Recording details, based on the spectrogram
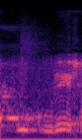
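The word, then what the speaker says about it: București: Así que la Gasca Bucaresti. – Efectivamente. Gasca Bucuresti. Bucuresti. Bucuresti, efectivamente. Gasca, que es peña en rumano, y Bucuresti, que es como se pronuncia Bucarest en rumano.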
